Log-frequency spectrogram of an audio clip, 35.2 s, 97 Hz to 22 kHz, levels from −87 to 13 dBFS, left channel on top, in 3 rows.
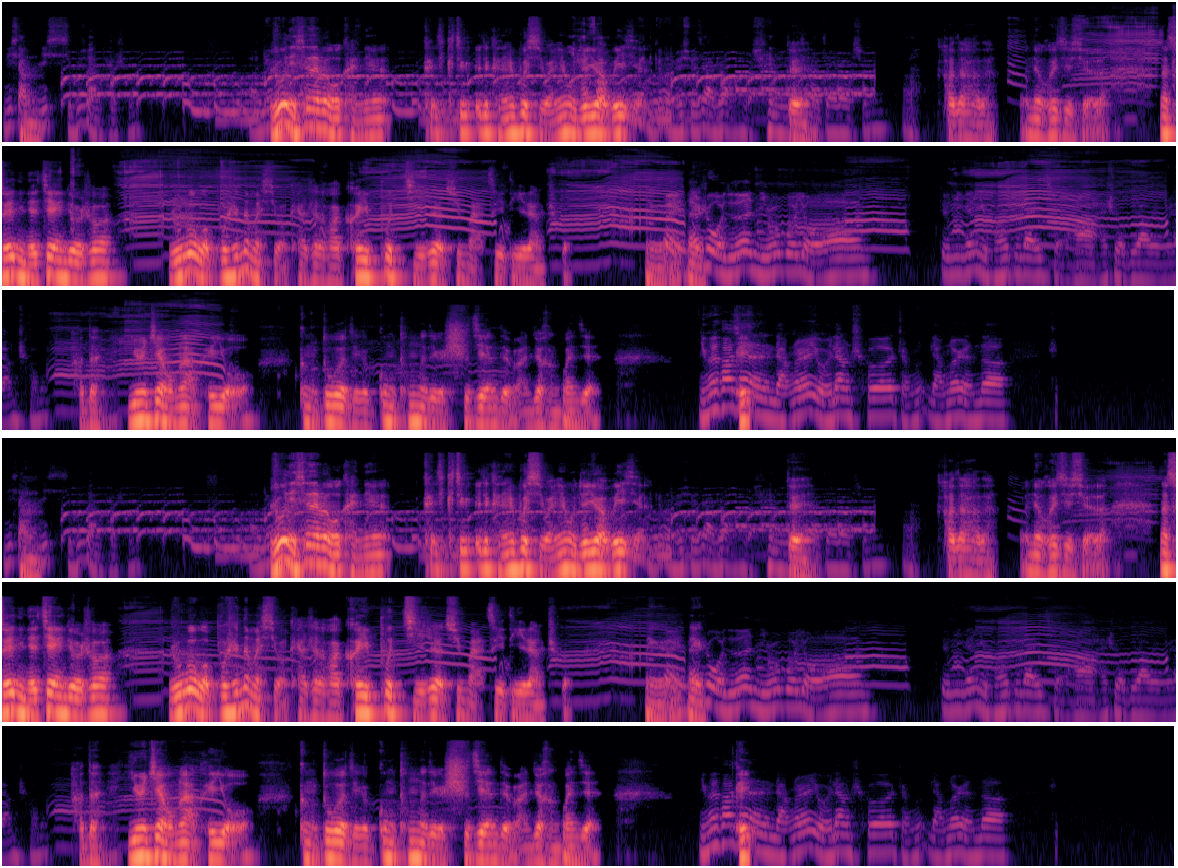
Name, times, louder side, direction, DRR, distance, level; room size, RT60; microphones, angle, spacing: voice 1, 0.0-1.4 2.5-3.8 5.6-9.2 18.3-20.5 21.1-24.0 30.5-33.6 34.0-34.1, left 2 dB, 85° left, 4.9 m, -40 dB
sound 1, 0.6-8.7, left 3 dB, 20° left, 3.1 m, -43 dB
voice 2, 2.7-3.9 4.2-6.4 7.9-8.1 9.4-9.9 10.2-13.0 13.4-17.2 18.2-18.4 18.6-18.7 24.2-26.0 26.5-29.5 30.8-31.0, right 2 dB, 20° right, 0.3 m, -21 dB
Crying sobbing, 10.1-10.3 10.6-11.8 12.2-15.0 15.3-16.8 17.2-18.7 19.1-20.8 21.2-23.5 23.9-25.9 26.2-28.6, left 6 dB, 50° left, 4.0 m, -43 dB
head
